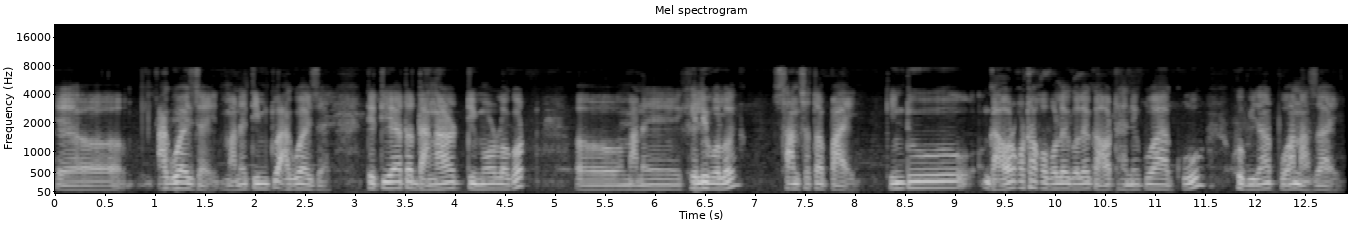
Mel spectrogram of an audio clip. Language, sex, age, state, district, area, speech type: Assamese, male, 30-45, Assam, Morigaon, rural, spontaneous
